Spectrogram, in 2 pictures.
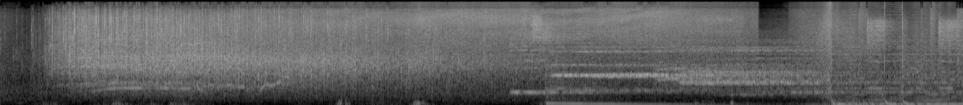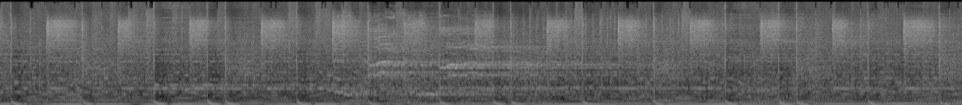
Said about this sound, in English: Give the biggest round of applause you can do so far.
